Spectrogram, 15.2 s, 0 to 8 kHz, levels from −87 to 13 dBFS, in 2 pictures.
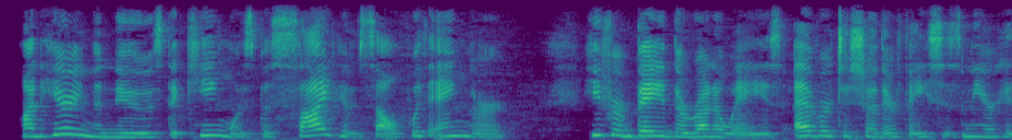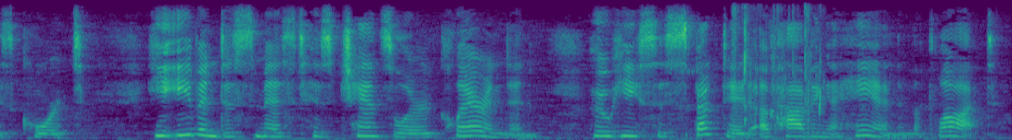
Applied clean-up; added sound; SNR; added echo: none; Splash, splatter; 12 dB; none.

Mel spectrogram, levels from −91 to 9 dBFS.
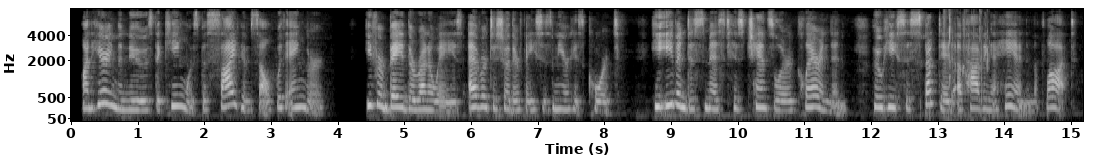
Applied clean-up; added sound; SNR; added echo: neural mask model RNNoise.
